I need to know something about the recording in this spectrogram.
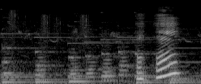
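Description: Light, tinkling children's background music with a repeating melody over a bass line. Near the end, a short rising cartoon voice sound cuts in over it.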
